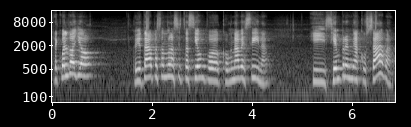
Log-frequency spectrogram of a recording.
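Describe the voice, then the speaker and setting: A woman's voice: high voice, moderate pace, a bit bright. A woman earnestly telling her religious testimony as a guest, recounting prayers and answers with fervent conviction. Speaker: guest giving a faith testimony.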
